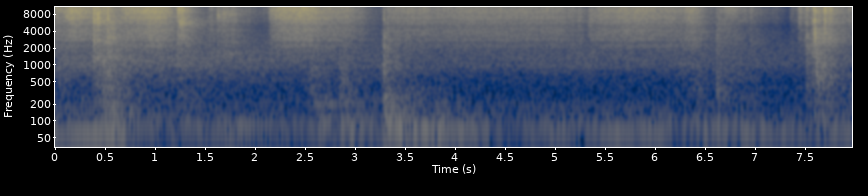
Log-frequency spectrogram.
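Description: BMX bike riding on a concrete floor: tyres rolling with a steady hiss and low rumble, and a thud as the bike lands a hop about half a second in, with another thud a little after three seconds.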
